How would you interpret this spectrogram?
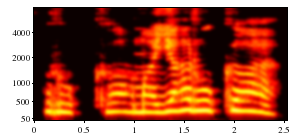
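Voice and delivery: slow, breaking tearful wail; tearful whispered vows. Acted. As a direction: wail it, voice cracking. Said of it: "срывающимся голосом произнесла, вернее, проплакала".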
